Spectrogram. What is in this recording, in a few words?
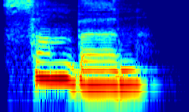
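"sunburn", English, uk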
